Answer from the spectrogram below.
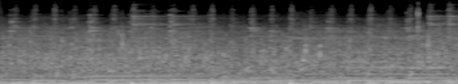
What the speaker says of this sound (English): Your auditory hydration is brought to you by the Spring Creek out here in Lebanon,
